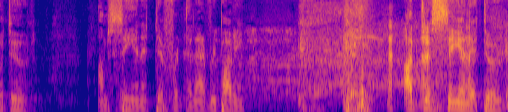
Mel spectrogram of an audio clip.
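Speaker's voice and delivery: low, hushed, almost-whispered voice. Retelling what he said when he phoned the co-host: low, almost a whisper. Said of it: "He goes down. It's almost a whisper".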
